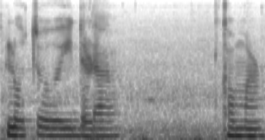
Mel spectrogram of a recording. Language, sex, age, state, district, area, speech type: Sindhi, female, 60+, Gujarat, Surat, urban, spontaneous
